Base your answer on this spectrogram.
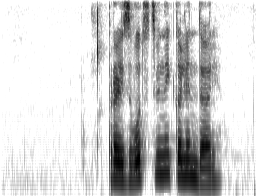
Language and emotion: Russian, neutral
